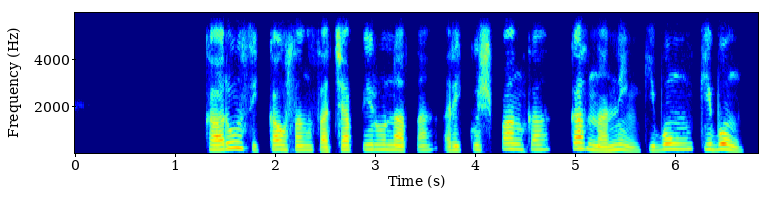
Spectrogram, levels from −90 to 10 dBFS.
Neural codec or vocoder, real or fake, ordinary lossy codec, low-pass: none; real; Opus, 32 kbps; 5.4 kHz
